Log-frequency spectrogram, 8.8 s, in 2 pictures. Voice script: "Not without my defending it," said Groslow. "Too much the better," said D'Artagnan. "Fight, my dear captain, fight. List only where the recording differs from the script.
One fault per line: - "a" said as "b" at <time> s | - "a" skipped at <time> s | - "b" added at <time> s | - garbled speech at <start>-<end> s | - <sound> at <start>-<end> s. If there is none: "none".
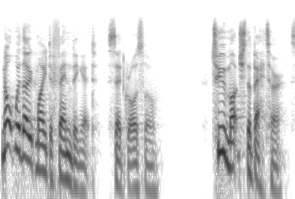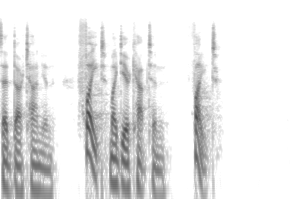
none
